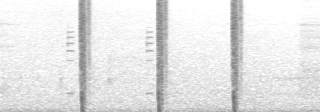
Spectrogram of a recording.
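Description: Single gunshots crack at a steady pace.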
